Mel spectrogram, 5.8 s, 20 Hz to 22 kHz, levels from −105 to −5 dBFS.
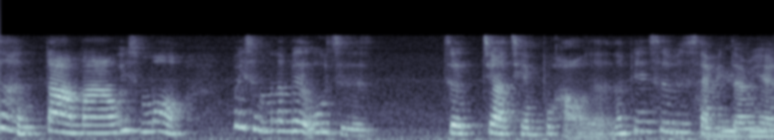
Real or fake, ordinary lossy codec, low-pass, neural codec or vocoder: real; none; none; none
